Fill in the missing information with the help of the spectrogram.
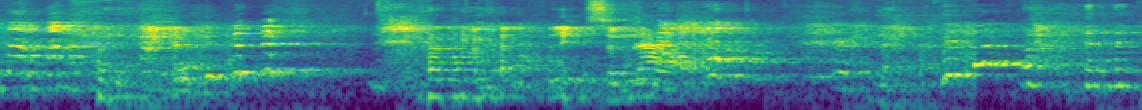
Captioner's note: audience giggling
